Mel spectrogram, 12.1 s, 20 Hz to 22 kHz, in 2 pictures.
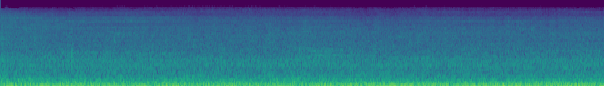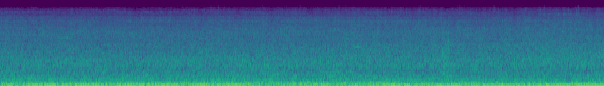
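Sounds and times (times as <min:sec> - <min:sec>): faint outdoor hiss: 0:00.0 - 0:12.0
steady low rumble: 0:00.0 - 0:12.0.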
